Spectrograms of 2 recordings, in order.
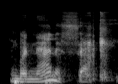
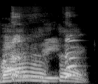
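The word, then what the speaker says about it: Banaszek: Banana sack. Banana sack. Let me see. I'm pronouncing it wrong. Banana sack? What the? Hold on. I'm Banazak.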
